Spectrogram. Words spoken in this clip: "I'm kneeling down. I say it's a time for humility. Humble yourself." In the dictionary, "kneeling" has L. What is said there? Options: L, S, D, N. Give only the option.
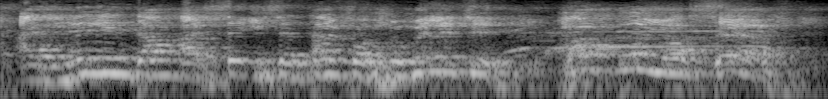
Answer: N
